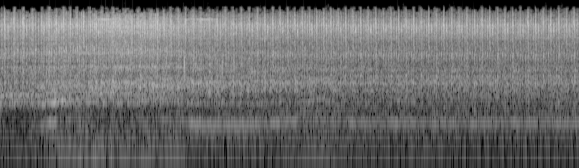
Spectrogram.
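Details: Engine after timing belt skipped teeth (bent valves): rough lumpy idle stumbling two to three times a second; cylinder two dead because the new distributor cap arced near it during the misfiring, preventing that plug from sparking.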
